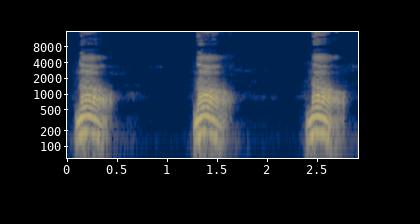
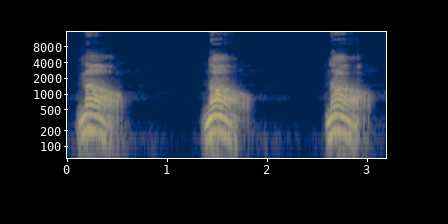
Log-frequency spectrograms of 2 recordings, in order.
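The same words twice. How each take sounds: No difference in how they are said.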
